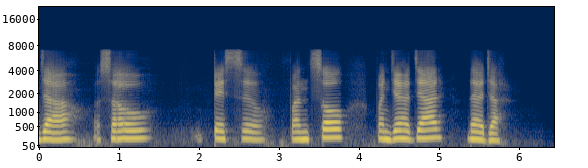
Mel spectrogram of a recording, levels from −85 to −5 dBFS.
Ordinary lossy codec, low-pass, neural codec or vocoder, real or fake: none; 7.2 kHz; codec, 16 kHz, about 1 kbps, DyCAST, with the encoder's durations; fake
